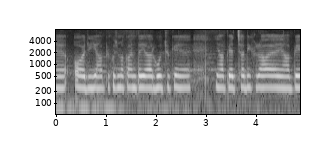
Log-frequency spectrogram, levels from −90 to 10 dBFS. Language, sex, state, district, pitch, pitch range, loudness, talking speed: Hindi, female, Madhya Pradesh, Katni, 250 Hz, 245-255 Hz, -14 LUFS, 220 wpm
